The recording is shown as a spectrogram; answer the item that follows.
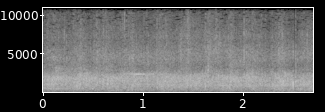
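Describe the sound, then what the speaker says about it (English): Loud, continuous applause from a conference audience, a thick and even wash of clapping filling the hall for the whole stretch. "A big applause."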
